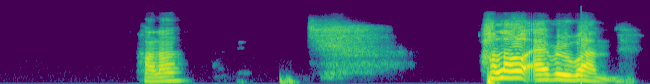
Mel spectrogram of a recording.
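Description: A young woman speaks into a handheld microphone, close up.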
